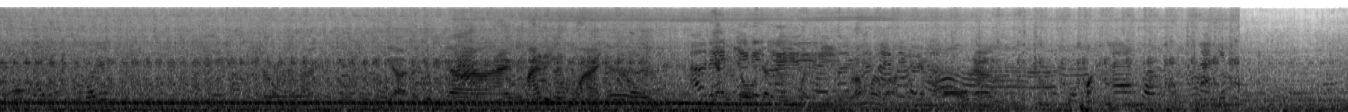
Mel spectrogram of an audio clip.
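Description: Men and women chatter nearby.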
